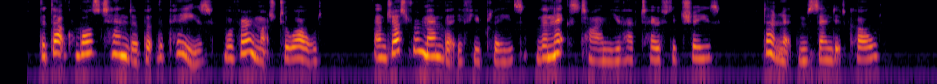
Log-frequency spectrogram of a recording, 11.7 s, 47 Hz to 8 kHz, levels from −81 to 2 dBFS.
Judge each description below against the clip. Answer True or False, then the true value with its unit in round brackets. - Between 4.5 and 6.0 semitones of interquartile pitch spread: True (5.1 semitones)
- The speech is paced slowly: False (160 wpm)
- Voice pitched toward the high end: True (230 Hz)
